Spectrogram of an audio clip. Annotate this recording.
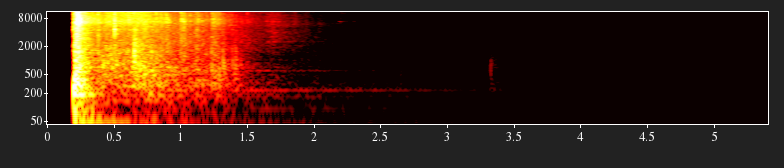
Windows being broken with various objects. Also includes scratching.
breaking-glass, window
